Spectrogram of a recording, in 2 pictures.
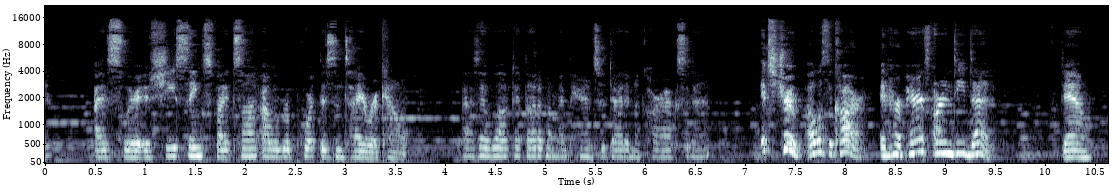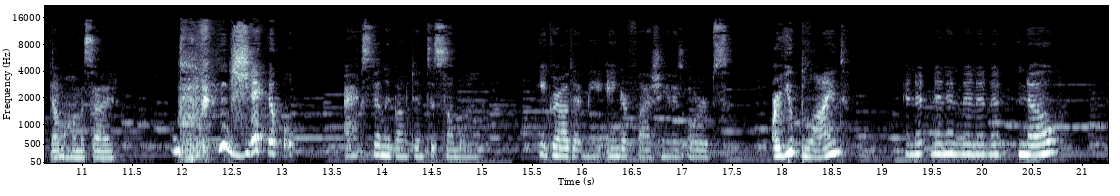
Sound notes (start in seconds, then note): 11.9 laughs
